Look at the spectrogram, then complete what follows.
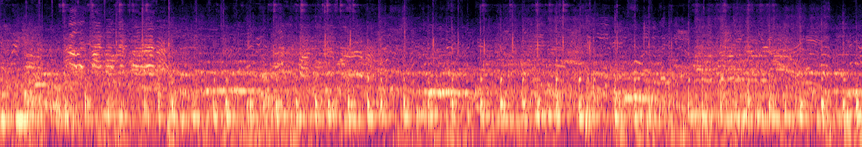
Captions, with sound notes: [chant] Palestine will live forever.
